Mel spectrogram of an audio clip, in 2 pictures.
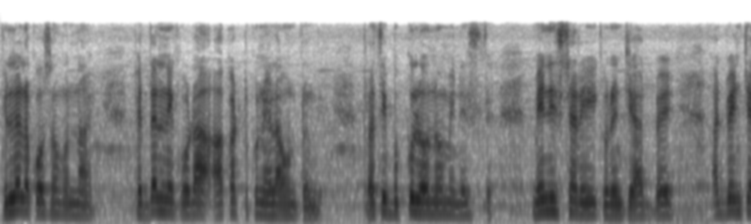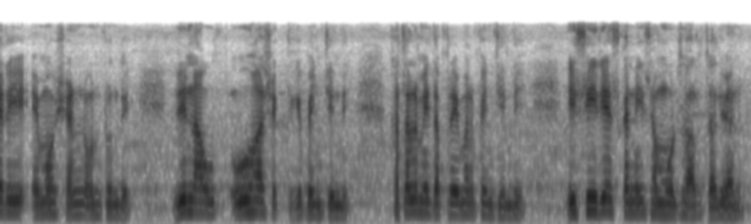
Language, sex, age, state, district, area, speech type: Telugu, female, 60+, Telangana, Hyderabad, urban, spontaneous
